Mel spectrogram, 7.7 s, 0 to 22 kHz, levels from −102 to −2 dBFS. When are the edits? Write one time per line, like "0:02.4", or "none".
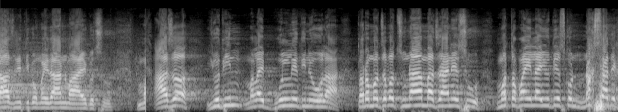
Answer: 0:01.7

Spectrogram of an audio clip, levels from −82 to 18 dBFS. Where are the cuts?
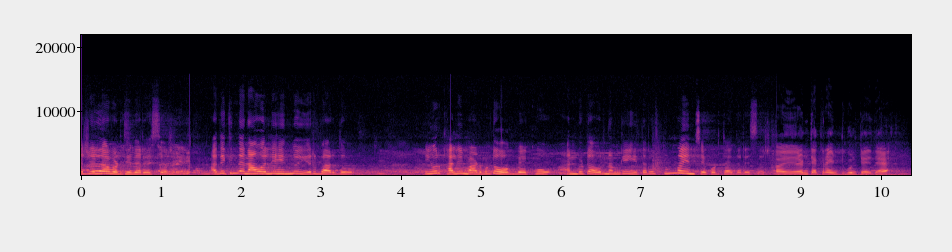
0:01.3
0:08.7

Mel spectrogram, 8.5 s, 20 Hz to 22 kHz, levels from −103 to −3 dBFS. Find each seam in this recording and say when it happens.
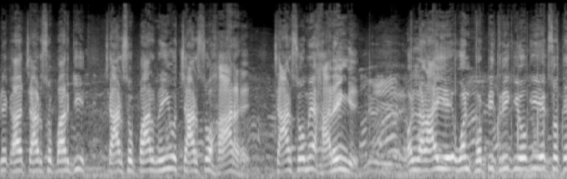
none

